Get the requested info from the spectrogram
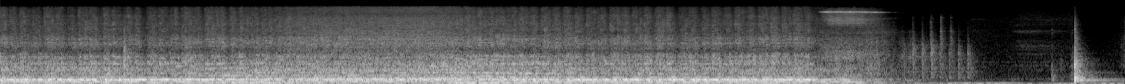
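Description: LS V8 idling steadily at about 1000 rpm on its first start, then shut off about eight seconds in, after which it goes much quieter. A single sharp click follows near the end.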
